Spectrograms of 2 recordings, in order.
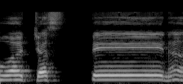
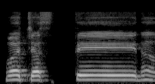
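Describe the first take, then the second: The two takes are said the same way.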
